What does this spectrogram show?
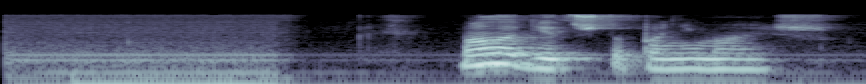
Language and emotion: Russian, neutral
